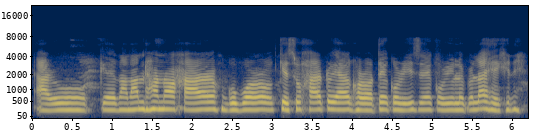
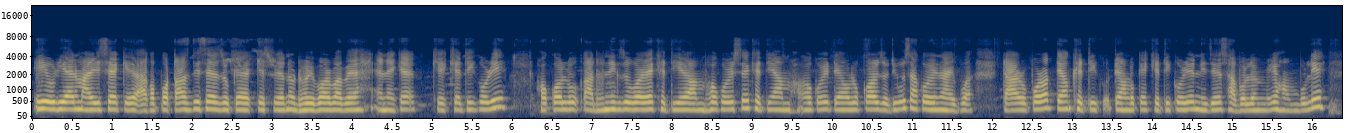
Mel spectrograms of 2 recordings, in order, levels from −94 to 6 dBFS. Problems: background sounds at intervals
